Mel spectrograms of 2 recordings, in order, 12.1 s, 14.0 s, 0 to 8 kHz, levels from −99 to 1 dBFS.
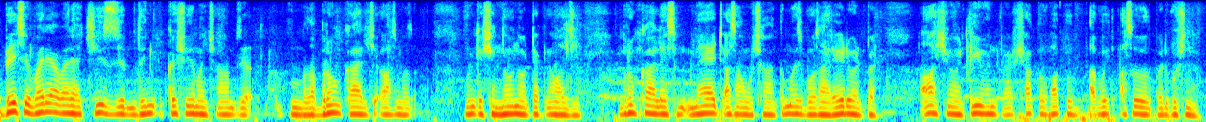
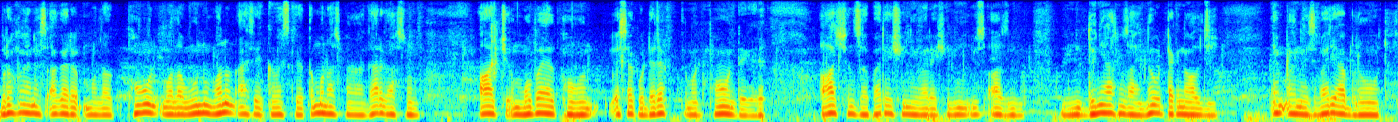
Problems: constant background noise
